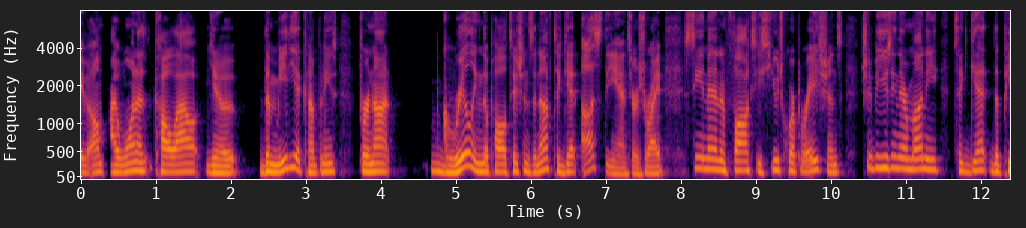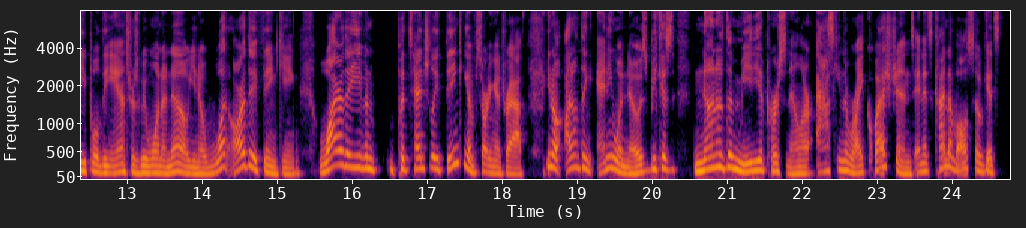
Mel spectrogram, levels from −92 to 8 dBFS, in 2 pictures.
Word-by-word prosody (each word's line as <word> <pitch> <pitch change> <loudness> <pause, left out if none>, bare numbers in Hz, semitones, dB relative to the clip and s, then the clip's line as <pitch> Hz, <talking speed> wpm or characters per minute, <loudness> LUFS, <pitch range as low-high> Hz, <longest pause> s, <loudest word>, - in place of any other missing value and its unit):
um, 130 +2 -2
I 130 0 +3
wanna 155 +4 +3
call 135 -1 +2
out, 145 +1 +1
you 130 -1 +2
know, 120 0 +2 0.3
the 145 +3 +4
media 170 +9 +4
companies 145 +2 0 0.3
for 145 -1 +4
not 145 0 +3 0.7
grilling 145 - +5
the 140 - +3
politicians 140 +1 0
enough 155 +8 +1
to 145 - -3
get 140 +2 -1
us 200 +4 -3
the 115 -4 -6
answers, 100 0 -4
right? 115 +1 -1 0.3
CNN 185 -3 0
and 160 - +2
Fox, 165 -1 +1
these 140 -6 -3
huge 170 +5 -1
corporations, 145 -2 -1 0.2
should 210 -1 -4
be 205 - -1
using 205 0 +2
their 190 -1 +1
money 180 -1 +1 0.2
to 155 - -1
get 160 +3 -2
the 145 - +2
people 140 +2 0
the 120 0 0
answers 135 -3 -1
we 125 +2 +3
wanna 120 -2 +1
know, 135 +1 +1
you 110 -1 0
know, 105 - 0
what 145 - -1
are 230 - +1
they 230 -6 +1
thinking? 110 -7 -3 0.2
Why 170 - +3
are 265 - +2
they 230 - +1
even 205 -5 +1 0.3
potentially 195 +2 -1
thinking 210 - -2
of 130 -8 0
starting 125 -3 -3
a 110 - -2
draft? 105 -2 -2 0.2
You - - 0
know, 205 -4 +2
I - - -2
don't 210 +1 -3
think 200 -6 -2
anyone 155 - 0
knows 115 +6 +1
because 180 0 -1 0.2
none 180 +9 +4
of 225 -3 +2
the 220 0 +3
media 160 0 +4
personnel 115 -9 -2
are 115 -1 -3
asking 145 +6 -3
the 165 - +2
right 125 0 -1
questions, 125 - -2
and 135 - -3
it's 145 +1 -3
kind 120 - -1
of - - -3
also 105 - -2
gets 130 -2 -3
145 Hz, 200 wpm, -23 LUFS, 125-180 Hz, 0.7 s, grilling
